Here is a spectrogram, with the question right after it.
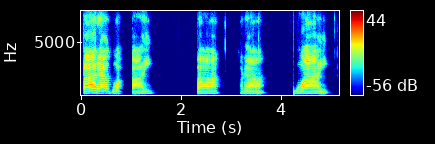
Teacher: yo escucho que la que tiene la mayor fuerza de voz es la vocal abierta esa suena un poquito más y está acompañada de dos vocales cerradas no está acompañada de la u está acompañada de la i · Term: triptongo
